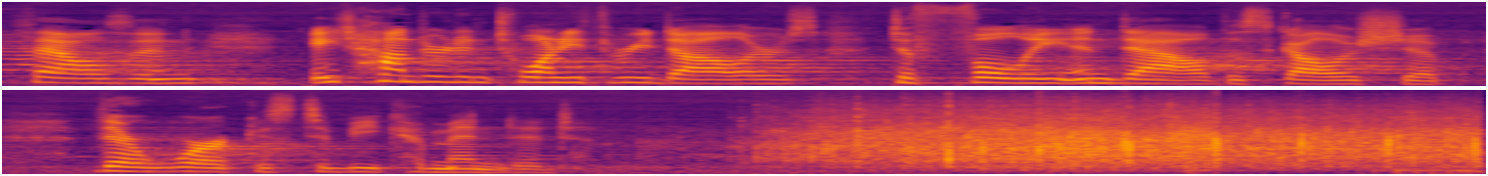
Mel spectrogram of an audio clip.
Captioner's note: applause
